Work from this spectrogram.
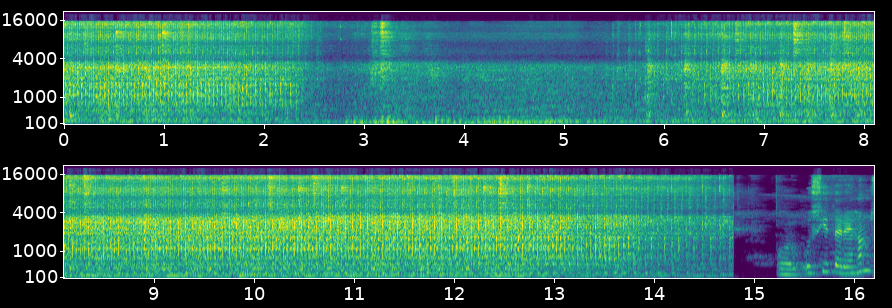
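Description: A sewing machine stitches a child's baby frock in a steady, close mechanical whir that runs for most of the stretch, with a voice talking over it before the motor cuts off near the end.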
